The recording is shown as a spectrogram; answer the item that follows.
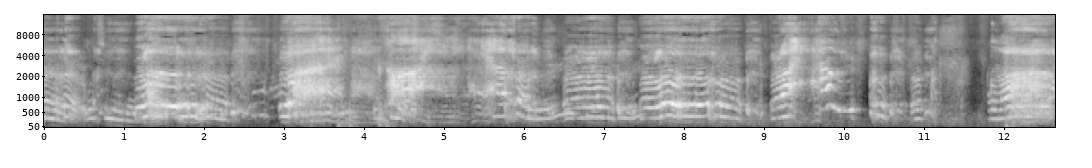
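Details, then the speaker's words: One-year-old boy waking and crying inconsolably for about 10 minutes, parent guesses teething or growing pains: sustained loud wailing with sobbing breaths, not settling when held; inconsolable infant crying. "so I will show the distressing video of my son apparently in pain after he wakes up and yet please be warned this this may upset you"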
